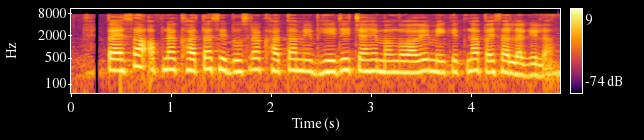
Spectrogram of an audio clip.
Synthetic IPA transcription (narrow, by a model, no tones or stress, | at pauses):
pɛːsaʔɐ̰pnakʰaːt̪ased̪uːsɾakʰaːt̪amẽbʱeːd͡ʒet͡ʃaːɦemɐ̃ŋɡʋaːʋemẽkɪt̪napɛːsalɐɡeːla̰ː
